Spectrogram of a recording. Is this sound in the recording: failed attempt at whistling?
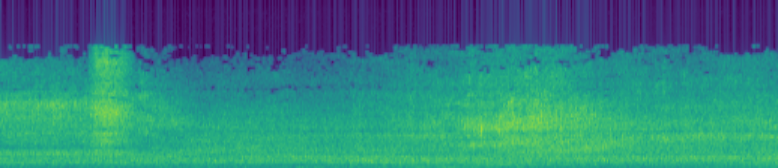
no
